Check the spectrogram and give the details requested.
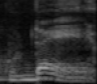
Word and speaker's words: Cyllene: Monte d'Accudi è quasi omonimo del monte Cilleine di Creta, pronunciato Cudeine o dell'amore, in quanto la doppia L riportata nei grafemi con le consonanti liquide gemelle esprimeva il nostro suono cacuminale, oggi trascritto con la doppia D.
